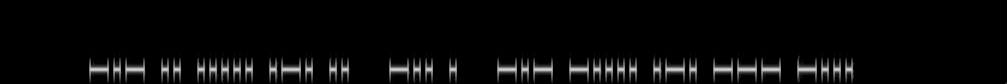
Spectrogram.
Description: Morse code, heard as a keyed tone, about 20 wpm, 700 Hz. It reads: KI5RI DE K6ROB
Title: USA Callsign DE Callsign - 5 Characters - 20wpm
